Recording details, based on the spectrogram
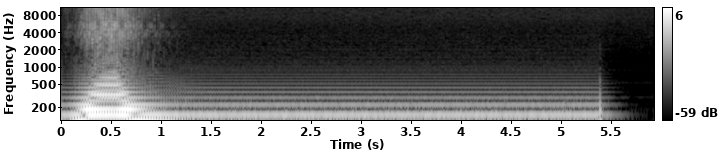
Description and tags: TX81z Home Base D1
This is a raw wave multi-sample created with a Yamaha TX81z FM synthesizer. It is a dirty sort of bass sound which is gritty at the start and gets rounder at the end. The file is looped correctly so it will play in your favorite sampler/sample player. The filename contains which root note it should be assigned to. This is primarily a bass sound with notes from C1 to D2.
